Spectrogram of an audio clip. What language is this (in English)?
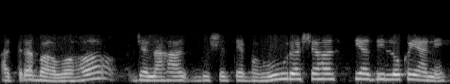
Sanskrit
